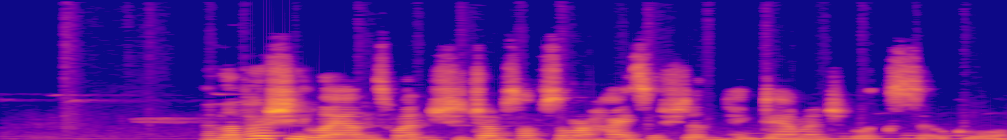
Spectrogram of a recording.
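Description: A woman talks calmly close to a microphone.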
